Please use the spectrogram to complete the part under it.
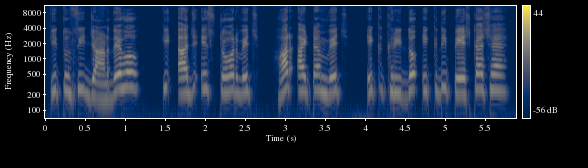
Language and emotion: Punjabi, surprised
